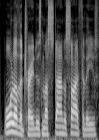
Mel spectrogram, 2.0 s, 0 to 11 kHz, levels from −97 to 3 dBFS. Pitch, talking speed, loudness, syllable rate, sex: 155 Hz, 240 wpm, -18 LUFS, 7.2 syllables/s, male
